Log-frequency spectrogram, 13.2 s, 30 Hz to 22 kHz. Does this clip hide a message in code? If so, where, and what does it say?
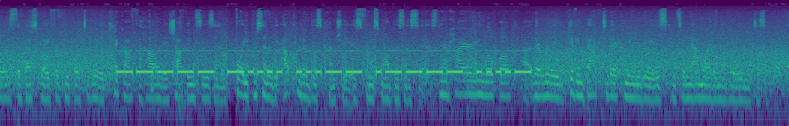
Yes: Morse code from 1.9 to 8.9 s, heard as a keyed tone, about 15 wpm, 510 Hz, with radio static and a narrow filter. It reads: 06314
